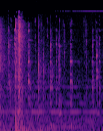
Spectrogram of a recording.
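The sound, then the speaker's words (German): Many clocks ticking together in a clock shop, a dense, irregular patter of small overlapping ticks and taps following one heavier knock near the start, fairly faint throughout. “Wow, was für ein Konzert. Jede Uhr gab ihr ganz eigenes Ticken von sich.”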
